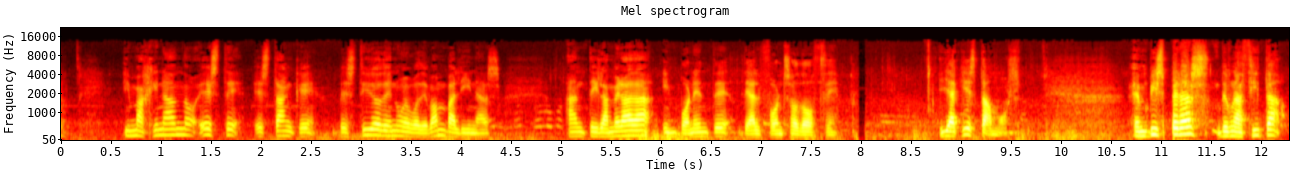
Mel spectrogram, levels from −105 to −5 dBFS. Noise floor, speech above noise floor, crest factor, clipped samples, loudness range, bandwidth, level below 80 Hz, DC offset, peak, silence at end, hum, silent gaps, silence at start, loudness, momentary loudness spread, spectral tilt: -51 dBFS; 31 dB; 20 dB; under 0.1%; 8 LU; 14 kHz; -48 dBFS; under 0.1%; 0 dBFS; 0.05 s; none; none; 0 s; -20 LUFS; 21 LU; -5 dB/octave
